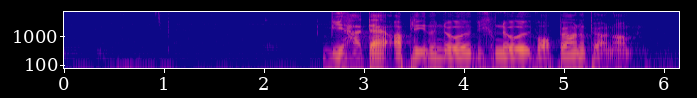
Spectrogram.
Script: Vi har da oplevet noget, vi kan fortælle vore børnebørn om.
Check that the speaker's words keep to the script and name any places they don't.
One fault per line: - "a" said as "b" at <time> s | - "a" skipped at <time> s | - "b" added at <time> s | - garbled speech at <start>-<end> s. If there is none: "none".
- "fortælle" said as "noget" at 4.3 s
